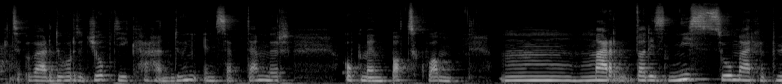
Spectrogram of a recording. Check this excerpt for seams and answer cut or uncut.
uncut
